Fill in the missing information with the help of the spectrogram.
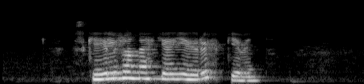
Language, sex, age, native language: Icelandic, female, 40-49, Icelandic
